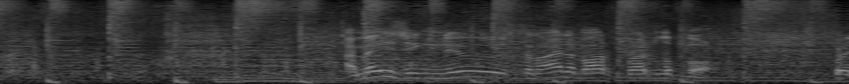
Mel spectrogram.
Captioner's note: man on TV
